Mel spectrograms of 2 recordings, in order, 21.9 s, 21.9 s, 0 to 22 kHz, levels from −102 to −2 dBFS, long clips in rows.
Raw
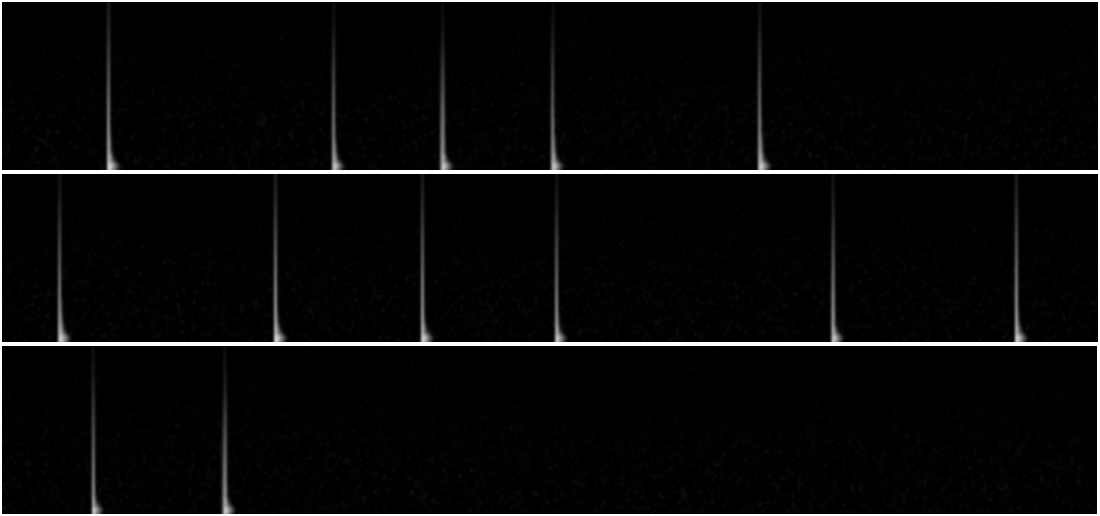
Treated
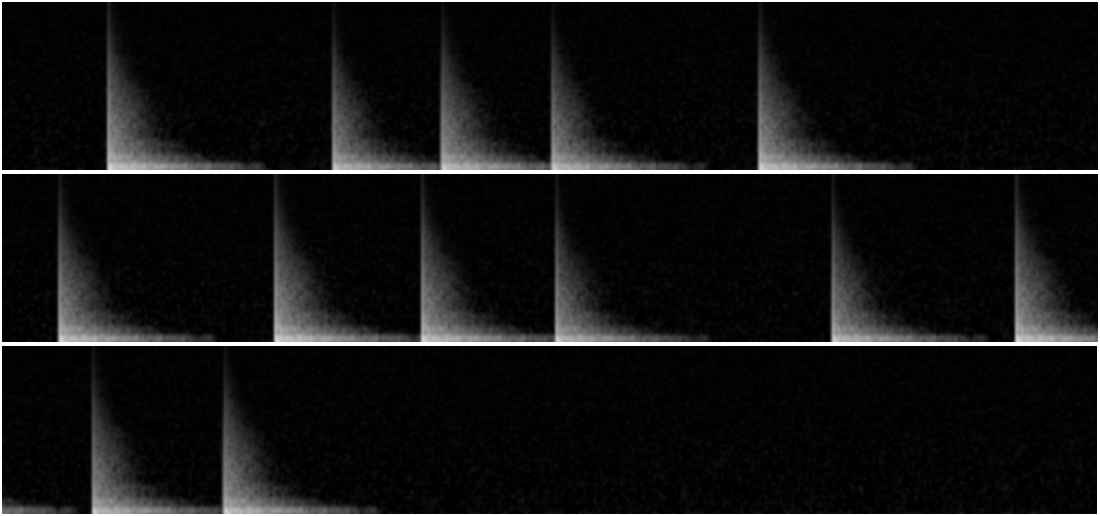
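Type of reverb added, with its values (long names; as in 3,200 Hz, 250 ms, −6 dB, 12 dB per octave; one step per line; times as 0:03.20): rectangular room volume 71 cubic metres, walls mixed, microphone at 0.36 metres
level +1 dB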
